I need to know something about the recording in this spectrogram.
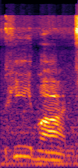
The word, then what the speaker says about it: Peabody: If you look at the spelling, if you look at the spelling, being that you're not from here, you're going to say PE body. P E A body.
